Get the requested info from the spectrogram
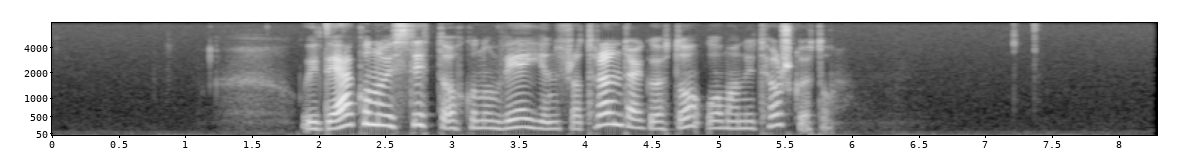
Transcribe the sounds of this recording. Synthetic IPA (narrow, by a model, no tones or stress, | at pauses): oːid̪eːkʰʊnəʋiːsɪt̪əɔkʊnʊmʋeɪənfɾɑːt̪ʰɾœnd̪æɹɡøːt̪ʊʔoːmɑnyːt̪ʰɑʉʃɡøːt̪ʊ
